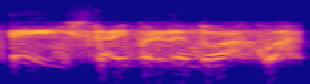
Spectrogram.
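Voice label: Italian damaged water mood low, speech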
